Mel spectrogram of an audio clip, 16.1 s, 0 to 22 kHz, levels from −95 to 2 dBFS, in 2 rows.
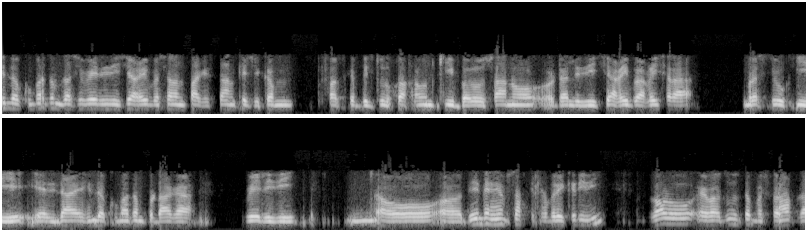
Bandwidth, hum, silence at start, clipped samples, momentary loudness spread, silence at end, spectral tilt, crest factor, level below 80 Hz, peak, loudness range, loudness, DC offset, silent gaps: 3.9 kHz; none; 0 s; under 0.1%; 7 LU; 0 s; -4 dB/octave; 14 dB; -68 dBFS; -6 dBFS; 2 LU; -21 LUFS; under 0.1%; none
